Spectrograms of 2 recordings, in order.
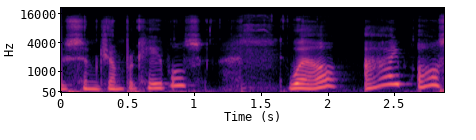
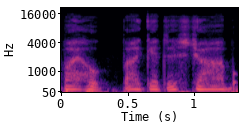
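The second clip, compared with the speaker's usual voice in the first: "I hope I get this job" dropped softer, like a quiet wish; softer wishful repeat; 6 semitones lower, 7 dB quieter than usual. Shown as a demonstration. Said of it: "I've said".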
